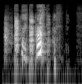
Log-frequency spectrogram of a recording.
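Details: Dog barking happily while playing: a quick burst of about six short, sharp yapping barks packed into roughly one second, the loudest near the middle, then silence.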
